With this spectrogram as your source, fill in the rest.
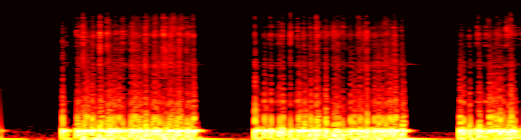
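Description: Long nails scratch the metal mesh grille of a black microphone in three separate bursts, each a dense, raspy scrape. Close contact makes the sound boomy and low-heavy with a steady low hum, and it falls back to near silence between bursts.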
